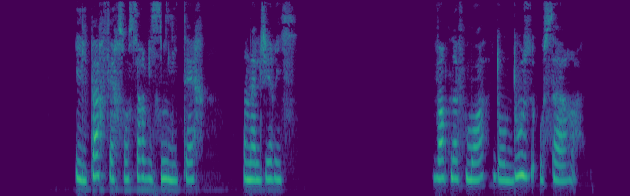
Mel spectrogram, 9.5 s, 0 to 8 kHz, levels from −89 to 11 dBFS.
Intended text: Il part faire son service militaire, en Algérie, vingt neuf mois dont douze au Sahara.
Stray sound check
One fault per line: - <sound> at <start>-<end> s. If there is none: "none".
none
